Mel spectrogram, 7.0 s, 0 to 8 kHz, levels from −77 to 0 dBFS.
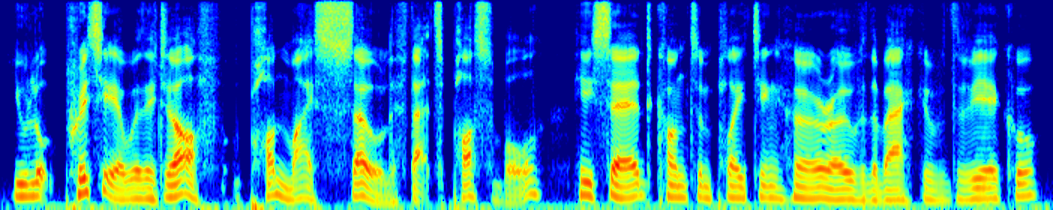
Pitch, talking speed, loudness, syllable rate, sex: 110 Hz, 190 wpm, -20 LUFS, 4.8 syllables/s, male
